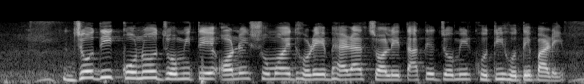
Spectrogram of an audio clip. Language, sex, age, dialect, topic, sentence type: Bengali, female, 18-24, Northern/Varendri, agriculture, statement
